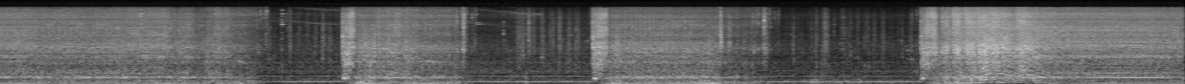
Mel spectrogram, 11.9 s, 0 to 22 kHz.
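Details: Suzuki F6 carburetor engine, hard starting: starter churns in several long bursts with pauses, engine never settles into a steady idle; cause suspected, not confirmed.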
